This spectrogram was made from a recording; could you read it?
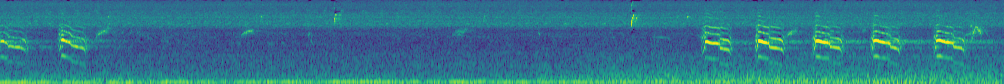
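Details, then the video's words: One of two red-shouldered hawks perched high in a tall tree gives harsh downslurred screams, two early, then a quick run of five near the end, against constant low rumble. "Two red shouldered hawks perched in a tall tree. One hawk making extensive calls"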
